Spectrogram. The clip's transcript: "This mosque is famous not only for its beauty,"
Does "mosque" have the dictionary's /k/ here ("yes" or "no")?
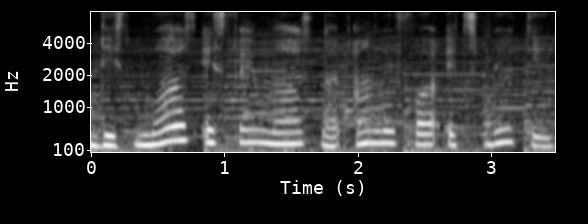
no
